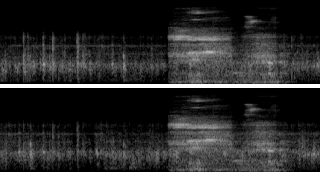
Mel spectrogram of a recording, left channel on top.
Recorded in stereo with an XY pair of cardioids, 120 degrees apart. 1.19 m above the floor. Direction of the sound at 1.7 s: 10° left.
